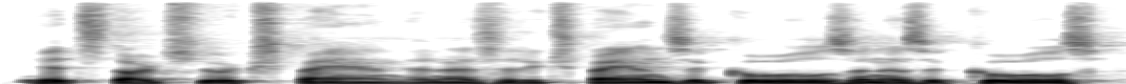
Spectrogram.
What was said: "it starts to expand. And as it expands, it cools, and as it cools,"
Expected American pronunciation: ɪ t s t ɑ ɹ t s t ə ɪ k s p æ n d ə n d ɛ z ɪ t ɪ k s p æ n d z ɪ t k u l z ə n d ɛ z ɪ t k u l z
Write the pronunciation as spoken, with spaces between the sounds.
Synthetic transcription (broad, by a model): ɪ t s t ɑ ɹ t s t ə ɪ k s p æ n d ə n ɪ z ɪ t ɪ k s p æ n d z ɪ t k u l z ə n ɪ z ɪ t k u l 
